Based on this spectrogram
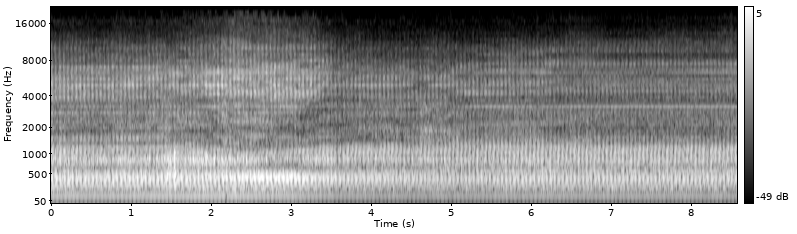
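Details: JOMGAND JQP3750 jump starter's built-in tire inflator (150 PSI) pumping a tire, set to shut off at 20 PSI. Steady buzzing drone, even pulse about four per second, no knocks: normal running.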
